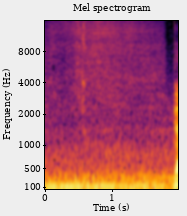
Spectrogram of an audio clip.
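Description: Pickup truck driving, heard from inside the cab: a steady low engine hum with road rumble under it.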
